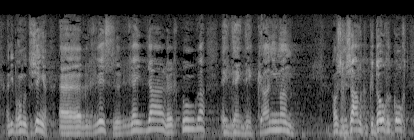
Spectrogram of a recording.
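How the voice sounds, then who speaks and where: A man telling a dramatic personal testimony, acting out the dialogue and slowing down for emphasis. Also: on the high side, a bit bright, slight background noise. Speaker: speaker giving a personal testimony. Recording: faint ambience, long reverb.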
